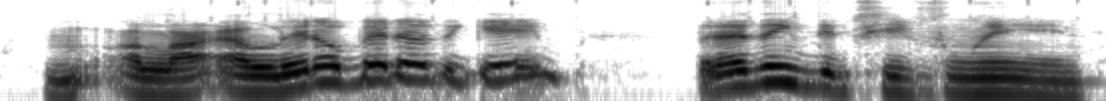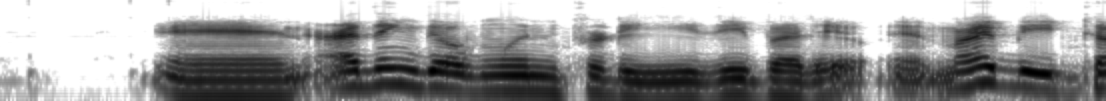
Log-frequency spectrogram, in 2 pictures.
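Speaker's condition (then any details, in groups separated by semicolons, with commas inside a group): Cerebral palsy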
